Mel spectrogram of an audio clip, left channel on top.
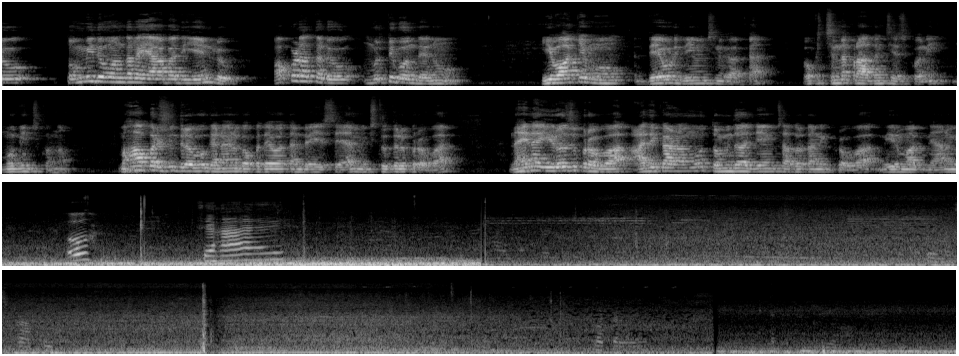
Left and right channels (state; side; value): different; both; correlation 0.00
